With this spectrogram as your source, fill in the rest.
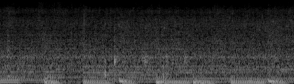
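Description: Ground spices, including chili powder and cumin, mixed and fried in a pan for a hilsa and bean seed curry: loud constant sizzle with rhythmic scraping stirs repeating about every half second, close and alone.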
